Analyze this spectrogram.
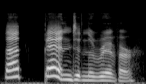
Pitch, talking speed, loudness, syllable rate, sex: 235 Hz, 205 wpm, -15 LUFS, 5.2 syllables/s, female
